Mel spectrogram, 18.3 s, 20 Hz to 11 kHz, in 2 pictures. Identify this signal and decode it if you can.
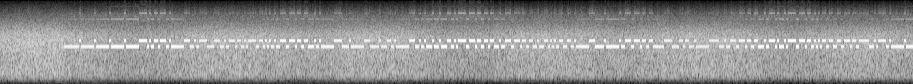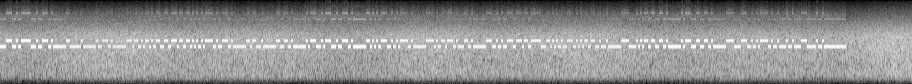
RTTY (50 baud, 450 Hz shift), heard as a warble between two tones, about 1900 Hz centre, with radio static. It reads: NON ERA COMUNQUE LA PRIMA VOLTA CHE SI TENTAVA DI REALIZZARNE UNA TRASPOSIZIONE.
